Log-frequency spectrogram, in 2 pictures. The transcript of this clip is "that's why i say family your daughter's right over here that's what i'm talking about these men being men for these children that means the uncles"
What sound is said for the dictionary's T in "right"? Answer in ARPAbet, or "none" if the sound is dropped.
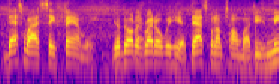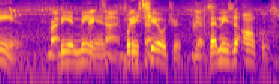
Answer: T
